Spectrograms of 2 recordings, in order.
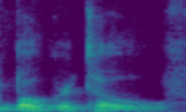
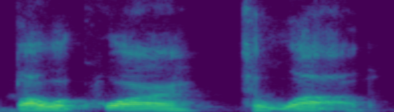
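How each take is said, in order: First: The vowels sound like plain o, as boker tov. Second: The vowels sound like aw, with w sounds. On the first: This is how the other group says it. "They would say" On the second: This is how the speaker's own group says it. "We would say"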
